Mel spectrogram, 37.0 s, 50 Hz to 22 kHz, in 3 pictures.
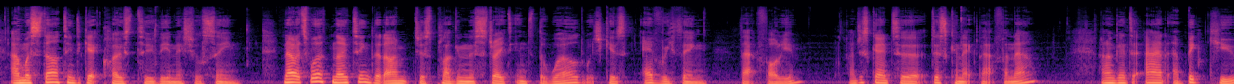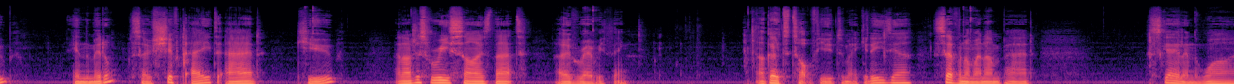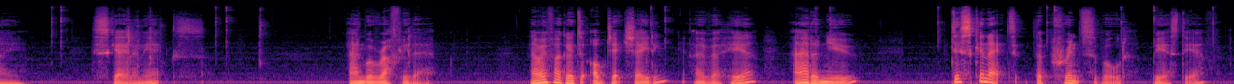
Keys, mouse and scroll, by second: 8.1 click, 13.9 shift+a, 15.4 click, 15.7 click, 16.6 s, 18.2 click, 19.7 KP_7, 19.8 KP_7, 21.1 g, 21.1 g, 21.9 click, 23.7 s, 23.8 s, 25.2 click, 25.9 s, 26.9 click, 27.2-30.4 middle drag, 30.4 click, 31.0-33.1 drag, 34.0-35.1 drag, 36.1 click.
